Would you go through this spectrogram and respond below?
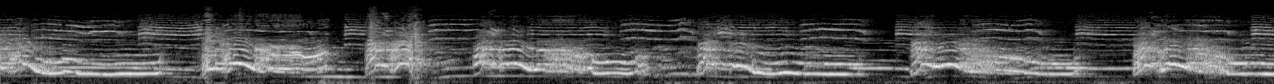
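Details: Four-month-old Siberian Husky puppy howling in reaction to a dog howling on TV: a series of drawn-out, sliding wails that dip and rise, repeated roughly every two seconds, with a steady quiet background.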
